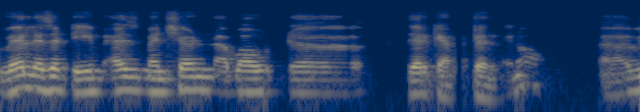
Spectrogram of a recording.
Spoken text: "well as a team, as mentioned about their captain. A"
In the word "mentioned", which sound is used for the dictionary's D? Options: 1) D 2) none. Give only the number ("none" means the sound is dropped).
1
